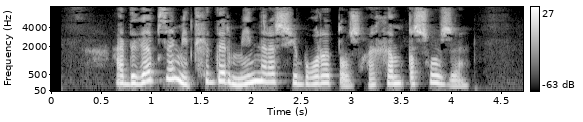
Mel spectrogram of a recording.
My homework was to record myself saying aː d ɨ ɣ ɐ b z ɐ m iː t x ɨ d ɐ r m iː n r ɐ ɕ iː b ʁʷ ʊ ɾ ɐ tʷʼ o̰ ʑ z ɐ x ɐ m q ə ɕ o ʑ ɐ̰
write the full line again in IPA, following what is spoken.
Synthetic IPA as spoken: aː d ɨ ɣ ɐ b z ɐ m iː t x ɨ d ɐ r m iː n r ɐ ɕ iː b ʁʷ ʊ ɾ ɐ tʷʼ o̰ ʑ ʁ ɐ x ɐ m q ə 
